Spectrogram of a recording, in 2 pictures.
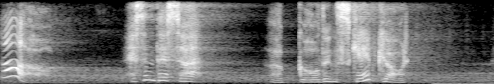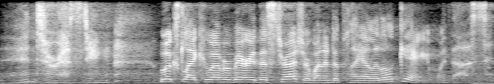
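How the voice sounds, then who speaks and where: A woman's voice: medium pitch, animated, unhurried, long pauses, music in the background, lightly acted. Woman as a sly, swooping-voiced treasure-hunting thief. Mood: playful. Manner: teasing, breezy, dramatic. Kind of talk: video game character acting.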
